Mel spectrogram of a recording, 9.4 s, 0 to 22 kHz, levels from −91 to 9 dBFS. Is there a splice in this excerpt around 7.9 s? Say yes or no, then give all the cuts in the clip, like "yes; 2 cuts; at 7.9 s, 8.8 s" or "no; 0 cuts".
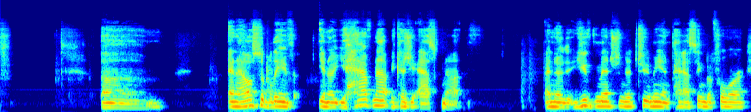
yes; 2 cuts; at 6.8 s, 7.9 s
